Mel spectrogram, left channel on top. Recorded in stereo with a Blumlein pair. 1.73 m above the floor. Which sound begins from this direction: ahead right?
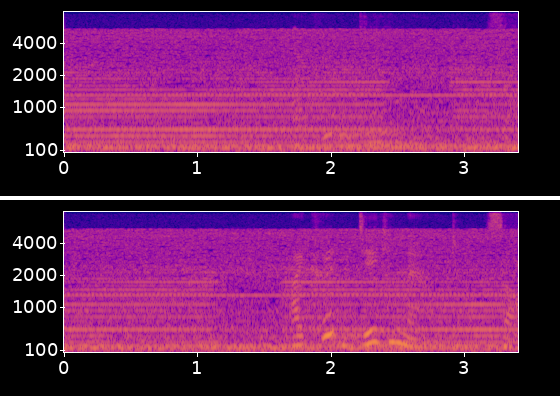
A woman speaking, at 1.7 s.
